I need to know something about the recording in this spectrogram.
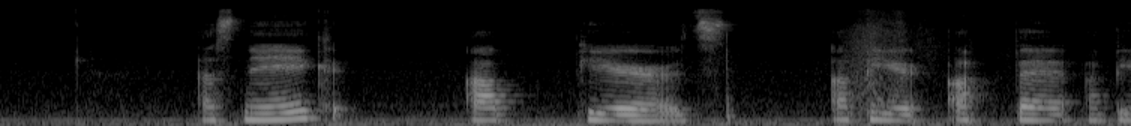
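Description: A young woman speaks softly and with animation close by.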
